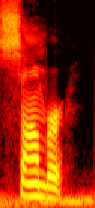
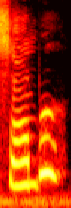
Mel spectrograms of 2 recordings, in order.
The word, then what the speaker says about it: Sombre: Pronounced somber. Oh, it is pronounced somber. So the E is silent.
